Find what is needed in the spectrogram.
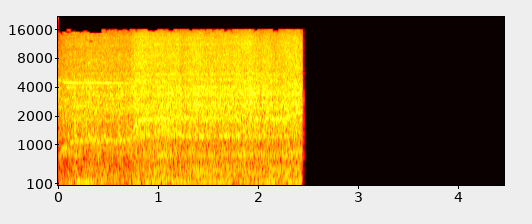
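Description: Cordless drill running under load, boring a 3/8-inch hole through the rusty steel fuel pickup plate: a steady motor whine with the grind of the bit. It stops abruptly about two and a half seconds in.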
